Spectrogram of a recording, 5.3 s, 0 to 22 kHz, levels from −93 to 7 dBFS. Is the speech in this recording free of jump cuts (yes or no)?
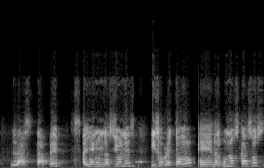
no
